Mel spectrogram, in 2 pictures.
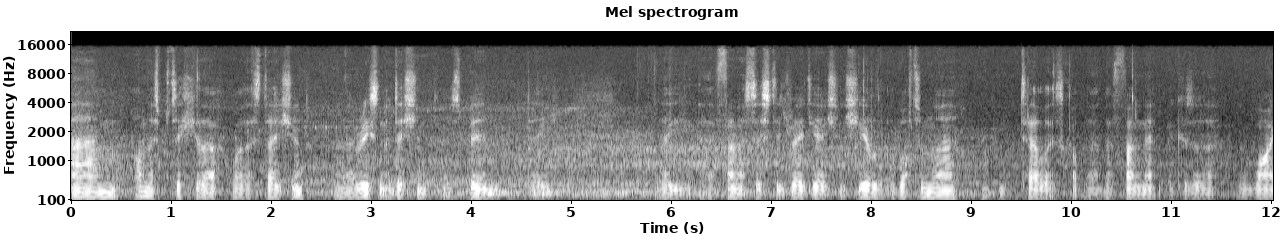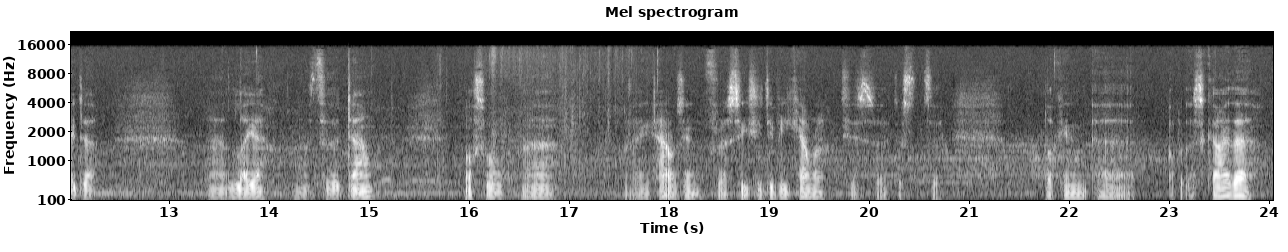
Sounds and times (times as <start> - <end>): Speech: 0.0 - 4.8, 5.8 - 12.3, 13.4 - 15.1, 16.0 - 16.9, 17.6 - 20.7, 21.8 - 23.9.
